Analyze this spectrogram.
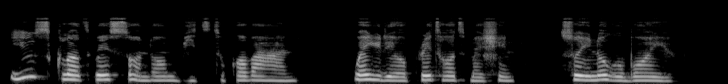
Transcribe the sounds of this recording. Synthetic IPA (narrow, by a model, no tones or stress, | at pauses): jusklɔθwesɔ̃ndɔ̃nbittʰːukɔvahãnd | wɛ̃njudeɔpɹethɔtmɛʃĩn | soinoɡobɔ̃nju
